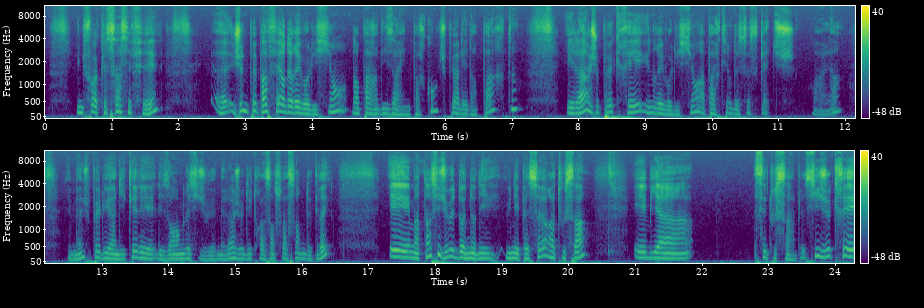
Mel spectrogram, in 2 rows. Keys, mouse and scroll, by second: 0.0 click, 1.3 1, 2.1 right click, 5.7-7.3 drag, 10.8 click, 14.4 click, 15.6-18.3 drag, 19.1 click, 20.6 click.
